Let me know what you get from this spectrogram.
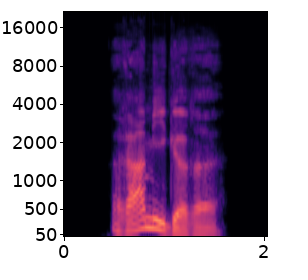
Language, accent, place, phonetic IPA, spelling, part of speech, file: German, Germany, Berlin, [ˈʁaːmɪɡəʁə], rahmigere, adjective, De-rahmigere.ogg
- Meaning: inflection of rahmig: 1. strong/mixed nominative/accusative feminine singular comparative degree 2. strong nominative/accusative plural comparative degree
